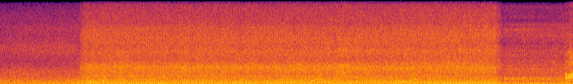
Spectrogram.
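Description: Steady, loud rush of floodwater pouring through a dam's sluice gates. It comes in suddenly about a second in and cuts off near the end.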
